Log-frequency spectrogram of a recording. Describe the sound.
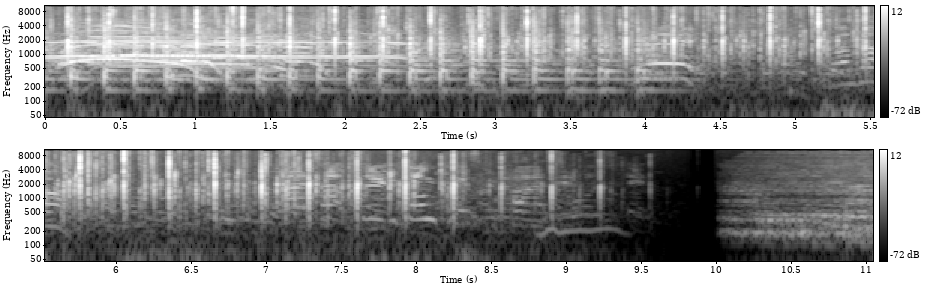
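An audience applauds with dense, steady clapping and some cheering voices at first, then the applause thins out to scattered claps and fades to a brief silence before other sound resumes.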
